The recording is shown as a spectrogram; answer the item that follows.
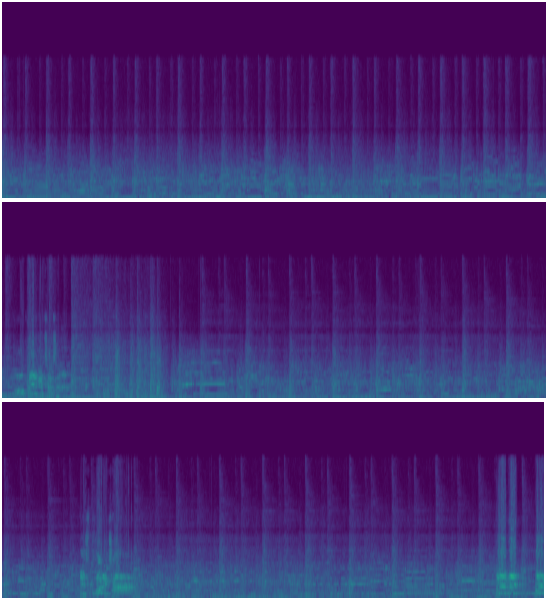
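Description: Live blues band playing an instrumental break, with an electric guitar soloing over the band and bending notes, most plainly about a third of the way in and again past the middle.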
